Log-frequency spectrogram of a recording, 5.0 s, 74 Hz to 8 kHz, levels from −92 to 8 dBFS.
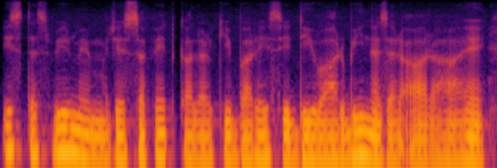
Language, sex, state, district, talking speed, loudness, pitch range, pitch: Hindi, male, Arunachal Pradesh, Lower Dibang Valley, 180 wpm, -17 LUFS, 90-100 Hz, 90 Hz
